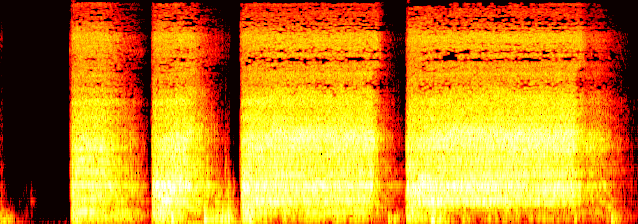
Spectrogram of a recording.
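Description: Immersion blender running in four bursts of one to two seconds with short pauses between them, its blade whipping sunflower oil and pea brine into a thickening emulsion for mayonnaise.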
